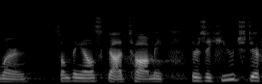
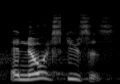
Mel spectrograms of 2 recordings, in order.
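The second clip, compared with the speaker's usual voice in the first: usual speaking voice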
